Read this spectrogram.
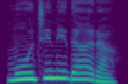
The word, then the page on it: ಮೋಜಿನೀದಾರ: mōjinīdāra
